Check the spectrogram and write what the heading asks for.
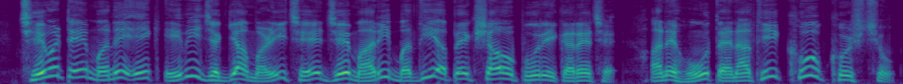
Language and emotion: Gujarati, happy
